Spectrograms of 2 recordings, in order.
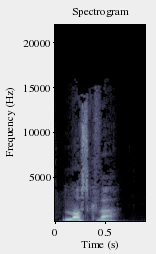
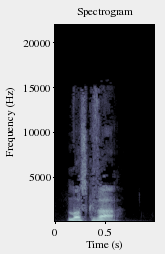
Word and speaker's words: Moskva: Moskva? – Moskva. – Yep. We should pronounce place names the way they're pronounced in the place, surely.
